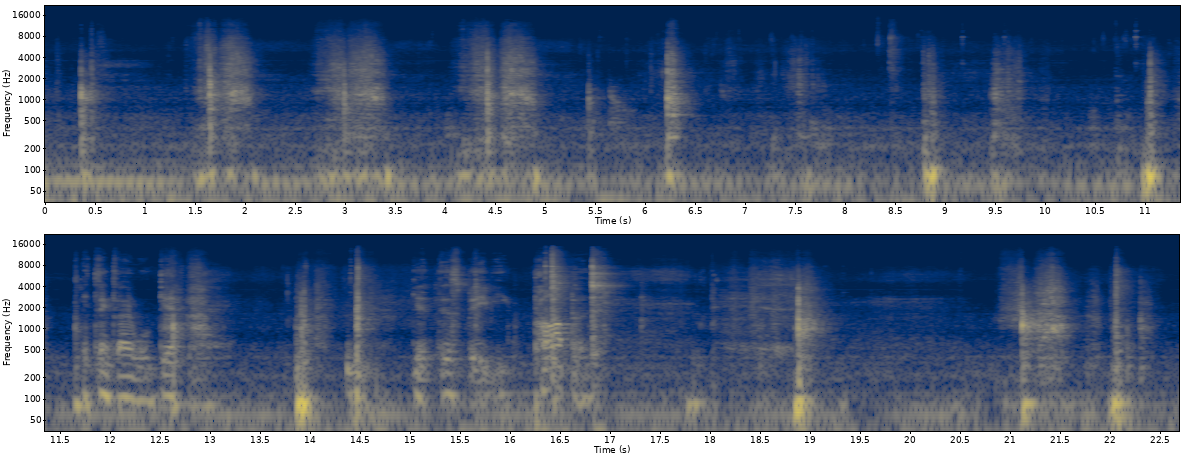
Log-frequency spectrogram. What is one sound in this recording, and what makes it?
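A knife knocks against a cutting board.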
